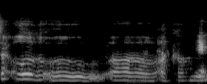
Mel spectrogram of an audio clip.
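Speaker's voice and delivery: feeble groaning oh-oh; feigning infirmity. Retold or imitated. Passenger conning the flight attendant, mock feeble groans. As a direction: groan as if badly faking a poorly passenger. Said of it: "starts to act slightly more dis".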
